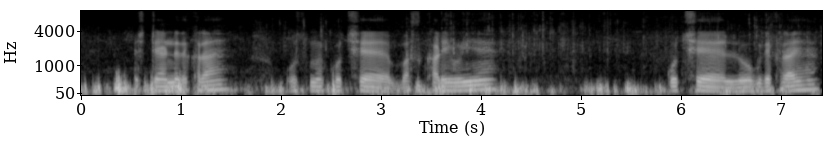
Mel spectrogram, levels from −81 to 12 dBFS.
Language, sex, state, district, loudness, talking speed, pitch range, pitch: Hindi, male, Madhya Pradesh, Katni, -20 LUFS, 130 wpm, 105-120 Hz, 110 Hz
